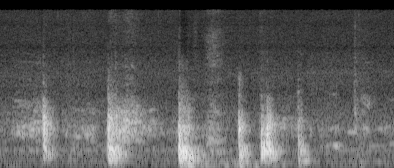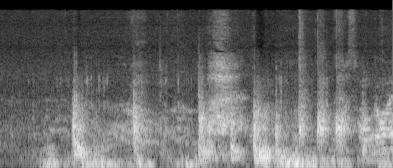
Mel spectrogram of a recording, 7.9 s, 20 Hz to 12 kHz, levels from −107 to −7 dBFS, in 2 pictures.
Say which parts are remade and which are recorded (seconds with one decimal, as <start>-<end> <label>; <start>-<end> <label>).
0.0-1.7 recorded; 1.7-2.8 remade; 2.8-4.7 recorded; 4.7-5.8 remade; 5.8-7.9 recorded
